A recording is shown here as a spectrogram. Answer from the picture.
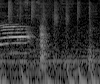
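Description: A single short high-pitched cry, like a cat's meow, lasting about half a second and rising slightly in pitch, over faint background music.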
